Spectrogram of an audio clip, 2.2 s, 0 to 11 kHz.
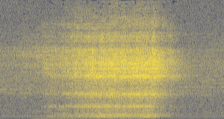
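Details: Snoring in a boarding school: one loud, harsh, drawn-out snore that swells and fades over about 1.5 seconds.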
